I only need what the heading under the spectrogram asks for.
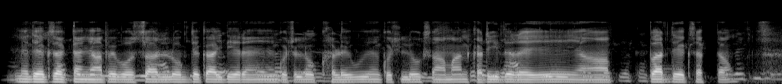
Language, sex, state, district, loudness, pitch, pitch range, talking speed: Hindi, male, Madhya Pradesh, Bhopal, -18 LUFS, 115 Hz, 115-120 Hz, 220 wpm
